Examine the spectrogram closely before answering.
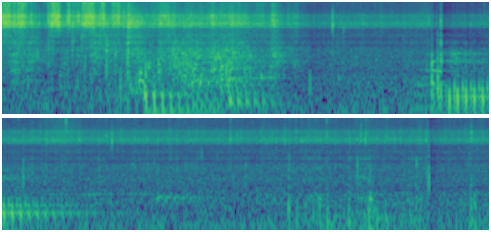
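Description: A heavy concrete lid is dragged and set down onto a concrete well casing, making a loud, rough grinding scrape about four seconds in. Before it there is rustling and knocking, and steady rain patters throughout.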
